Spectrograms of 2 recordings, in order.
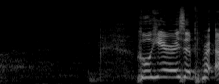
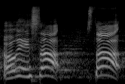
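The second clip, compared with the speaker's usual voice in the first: higher, louder call to stop; 7 semitones higher, 4 dB louder than usual. Real, not acted. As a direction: raise voice to halt a noisy room. Calls kids to stop counting.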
